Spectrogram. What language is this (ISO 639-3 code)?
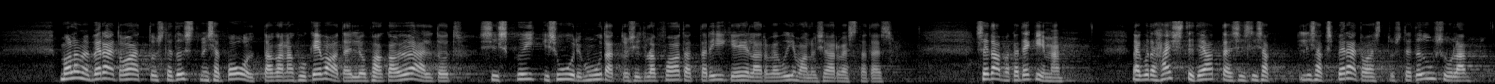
est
